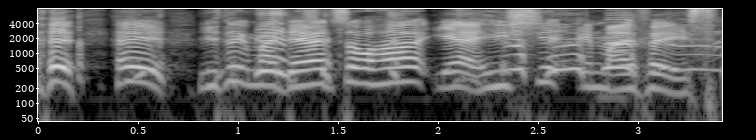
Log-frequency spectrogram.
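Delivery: lightly voiced, loud indignant daughter; daughter telling teacher. Daughter tattles on dad to teacher, mock indignant. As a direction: imitate a child blurting out a complaint.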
